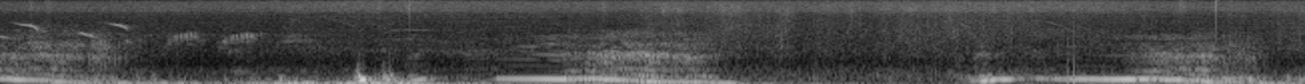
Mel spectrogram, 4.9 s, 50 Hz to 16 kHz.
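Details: Lion roaring in the distance during a morning safari in a South African private game reserve, October 24, 2020: deep, drawn-out moans sliding downward, with a guide speaking over it. The guide says the lions sound like they are moving.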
